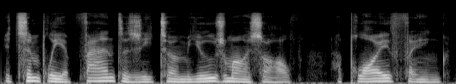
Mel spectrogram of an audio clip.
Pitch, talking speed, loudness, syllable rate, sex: 130 Hz, 120 wpm, -16 LUFS, 4.0 syllables/s, male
